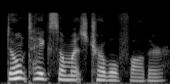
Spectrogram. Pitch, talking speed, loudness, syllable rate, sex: 205 Hz, 210 wpm, -20 LUFS, 5.0 syllables/s, female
